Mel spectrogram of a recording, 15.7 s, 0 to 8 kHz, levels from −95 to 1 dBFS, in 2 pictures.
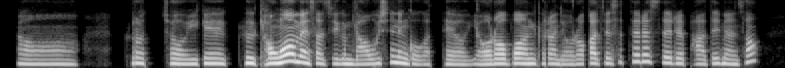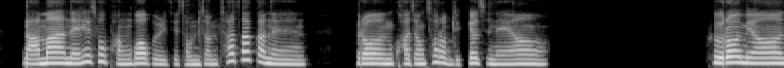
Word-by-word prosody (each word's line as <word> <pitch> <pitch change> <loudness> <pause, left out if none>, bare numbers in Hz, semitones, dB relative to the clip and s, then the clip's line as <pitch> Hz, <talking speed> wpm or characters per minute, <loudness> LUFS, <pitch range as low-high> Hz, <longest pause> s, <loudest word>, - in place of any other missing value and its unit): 어. 195 -2 -3 0.5
그렇죠. 220 -3 -2
이게 215 +2 +1
그 235 -1 +4
경험에서 235 - +7
지금 205 +1 -1
나오시는 215 +6 0
것 195 -2 -5
같아요. 180 0 -6
여러 195 +3 +2
번 215 +1 +3
그런 210 -1 -3
여러가지 200 +4 -3
스트레스를 265 -2 -2
받으면서 210 - -3 0.5
나만의 225 +1 +3
해소 290 +1 -1
방법을 205 -1 -2
이제 185 +1 -11
점점 185 +2 -4
찾아가는 235 - -1 0.5
그런 215 -1 +1
과정처럼 210 +3 -3
느껴지네요. 195 -1 -2 1.6
그러면 235 -2 +3
215 Hz, 265 characters per minute, -19 LUFS, 195-230 Hz, 1.6 s, 경험에서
